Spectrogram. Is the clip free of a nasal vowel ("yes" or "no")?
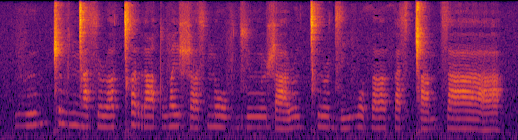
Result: yes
